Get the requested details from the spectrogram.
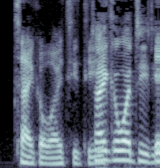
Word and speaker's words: Taika Waititi: And what if, like, how do you say his name again? Takai Waititi? – Taika Waititi. Yeah, he's getting a Star Wars franchise.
